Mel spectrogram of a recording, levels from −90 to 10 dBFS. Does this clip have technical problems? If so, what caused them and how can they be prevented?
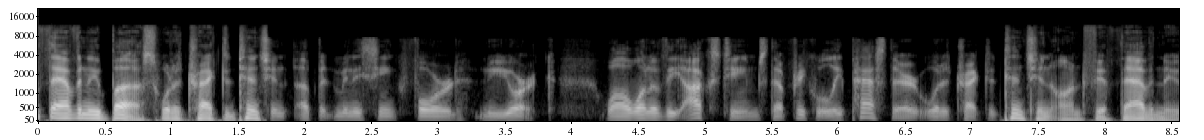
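Yes. From 1.71 s to 7.22 s the speech turns duller and quieter, with no gap at either transition, which points to the input likely switching to a poorer device and then back. Above 7.1 kHz the content vanishes, and the level drops by roughly 10 dB under a faint new noise floor far below the speech. On a spectrogram, a flat ceiling sits at 7.1 kHz; the waveform visibly shrinks for that stretch. Preventing this means pinning the recording input to one fixed device and disabling automatic device switching.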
